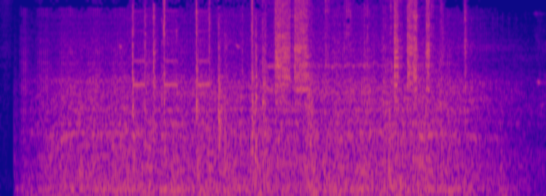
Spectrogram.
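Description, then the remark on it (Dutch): An office photocopier, reported as broken but found to be working, runs with a steady mechanical whir and hum, overlaid by a flurry of clicking, ticking parts and brief high rattles throughout. No one speaks. “Het schijnt dat onze kopieermachine stuk is.”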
